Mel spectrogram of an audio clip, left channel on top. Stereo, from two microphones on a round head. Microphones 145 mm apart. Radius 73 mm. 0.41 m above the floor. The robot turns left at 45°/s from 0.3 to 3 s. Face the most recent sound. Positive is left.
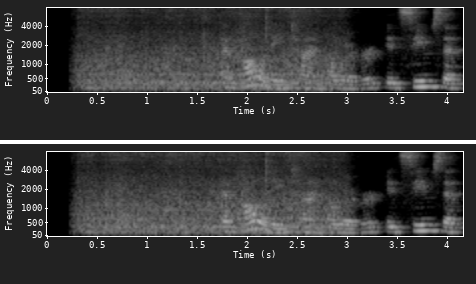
turn(degrees=105)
